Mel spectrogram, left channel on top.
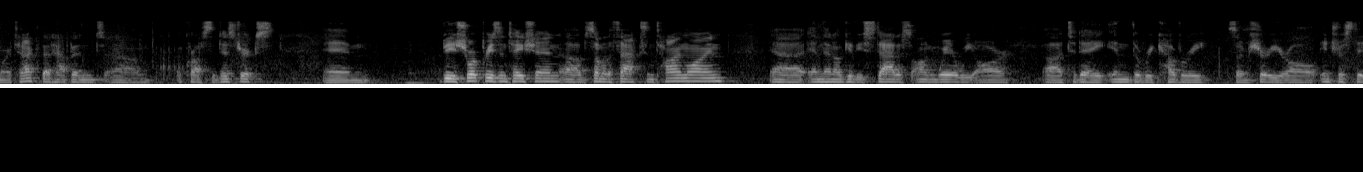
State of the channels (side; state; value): right; silent; digital silence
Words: attack that happened across the districts, and be a short presentation of some of the facts and timeline, and then I'll give you status on where we are today in the recovery, so I'm sure you're all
